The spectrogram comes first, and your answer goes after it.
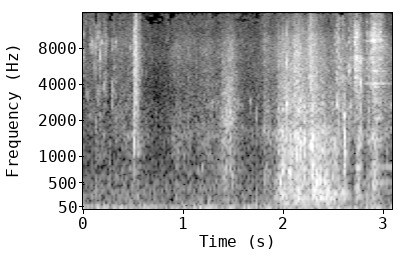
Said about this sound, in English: So what I prefer to do is to drain off the water first of all.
